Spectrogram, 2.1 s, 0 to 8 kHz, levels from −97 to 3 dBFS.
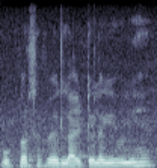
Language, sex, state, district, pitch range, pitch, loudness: Hindi, male, Uttar Pradesh, Lucknow, 135-145 Hz, 140 Hz, -14 LUFS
